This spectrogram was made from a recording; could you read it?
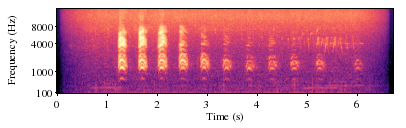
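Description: An American crow caws about a dozen times in a steady rhythm, the first calls loud, then gradually fading, with a faint low hum underneath.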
